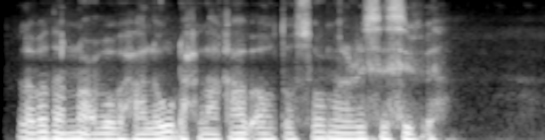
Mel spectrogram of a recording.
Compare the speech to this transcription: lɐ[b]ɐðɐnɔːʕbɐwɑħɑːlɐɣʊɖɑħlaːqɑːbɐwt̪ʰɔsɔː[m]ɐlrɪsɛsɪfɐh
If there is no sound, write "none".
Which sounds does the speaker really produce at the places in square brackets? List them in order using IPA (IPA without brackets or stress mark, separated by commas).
β, m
